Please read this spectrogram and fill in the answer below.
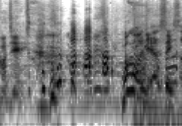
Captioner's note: the original writer can't stop laughing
